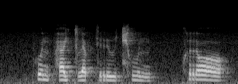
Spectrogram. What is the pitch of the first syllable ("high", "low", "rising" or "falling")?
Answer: low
